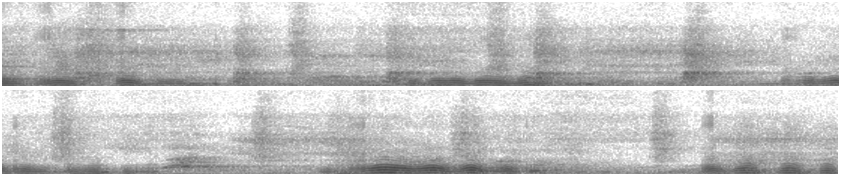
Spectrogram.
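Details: Sleeping puppy making odd mouth noises, likely dreaming: a run of wavering, quavering whimpers with a trembling, warbling pitch, coming in short bursts with brief pauses between them, in a small quiet room.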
